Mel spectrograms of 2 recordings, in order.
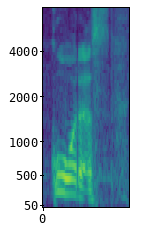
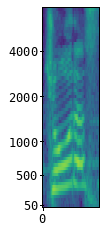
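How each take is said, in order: First: The word begins with a 'k' sound. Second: The word begins with a 'ch' sound. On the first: The speaker calls it right. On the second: The speaker calls it wrong. "चोरस नहीं"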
